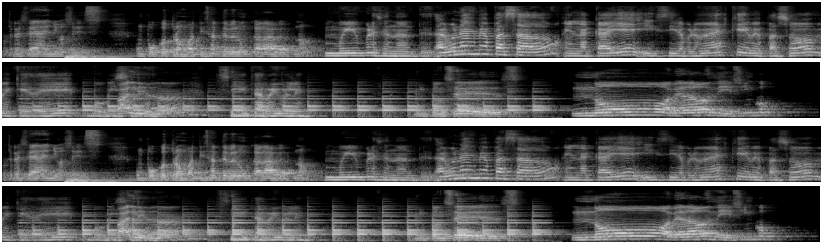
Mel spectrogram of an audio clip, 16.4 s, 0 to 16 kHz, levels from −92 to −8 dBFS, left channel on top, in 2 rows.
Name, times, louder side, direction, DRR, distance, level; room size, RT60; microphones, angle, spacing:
voice 1, 0.0-3.1 9.3-10.7 12.3-13.3 13.9-15.9, right 1 dB, 20° right, 1.2 m, -31 dB
sound 1, 0.6-12.5 12.9-13.1 13.5-13.7 14.6-15.0, equal, 40° right, 1.9 m, -48 dB
voice 2, 3.2-9.7 10.5-11.3, left 3 dB, 25° left, 0.5 m, -32 dB
sound 2, 8.3-13.7, right 2 dB, 75° right, 0.5 m, -32 dB
13.0 x 6.6 x 3.4 m
head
